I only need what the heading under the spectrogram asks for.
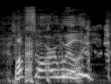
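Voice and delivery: very high, loud, squeaky mock put-on voice.

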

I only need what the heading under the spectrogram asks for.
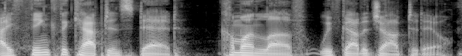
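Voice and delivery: whispered voice. Retelling what one flight attendant whispered to another: imitating a whisper. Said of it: "He whispers".

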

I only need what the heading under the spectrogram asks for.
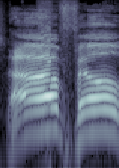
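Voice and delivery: mock booming yell. Retelling how a rookie interrupted an interview from across the room, imitating Paul Cotter's booming yell. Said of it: "like a booming voice yelling across the room".

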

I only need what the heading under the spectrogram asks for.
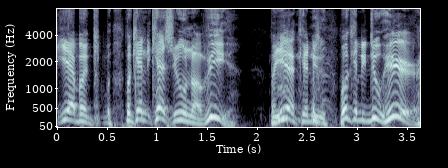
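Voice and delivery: play-acted angry, exasperated, pressing tone. Imitating a co-host during an interview: imitating someone sounding mad. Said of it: "Damon just sounded so mad the whole time".

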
